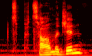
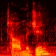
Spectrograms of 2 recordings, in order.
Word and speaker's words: ptarmigan: It's ptarmigan? Ptarmigan? I don't know how you say that. I'm assuming the P is silent if it's PT. Ptarmigan?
